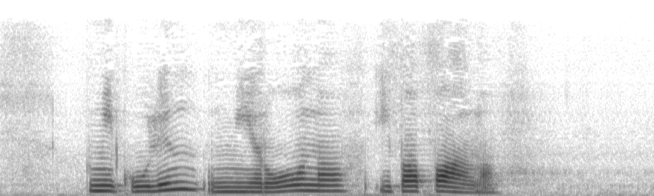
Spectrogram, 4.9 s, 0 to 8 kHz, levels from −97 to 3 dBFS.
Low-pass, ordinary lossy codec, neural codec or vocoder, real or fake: 7.2 kHz; MP3, 48 kbps; codec, 16 kHz in and 24 kHz out, 1 kbps, XY-Tokenizer; fake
